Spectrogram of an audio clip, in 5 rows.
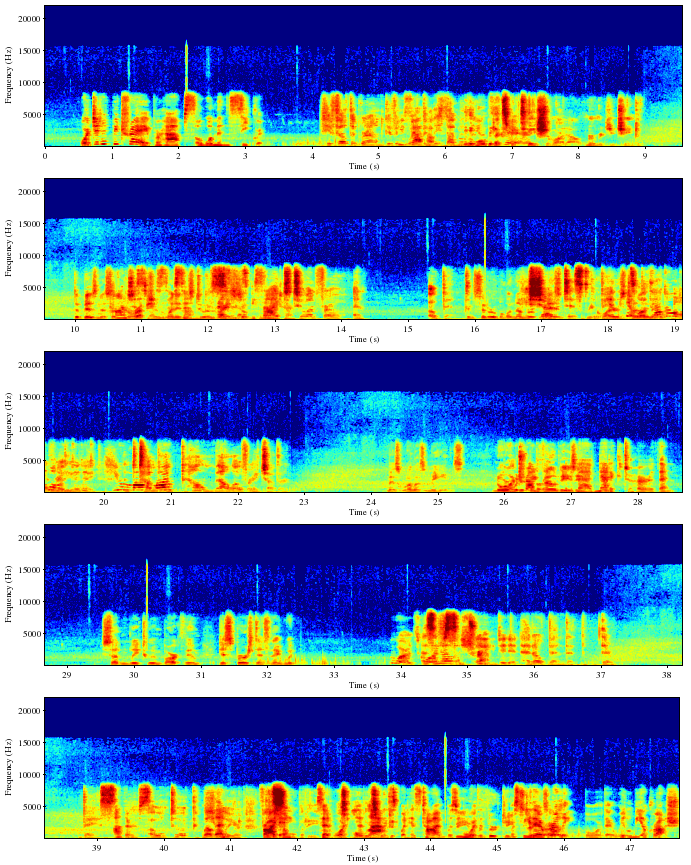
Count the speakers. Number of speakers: five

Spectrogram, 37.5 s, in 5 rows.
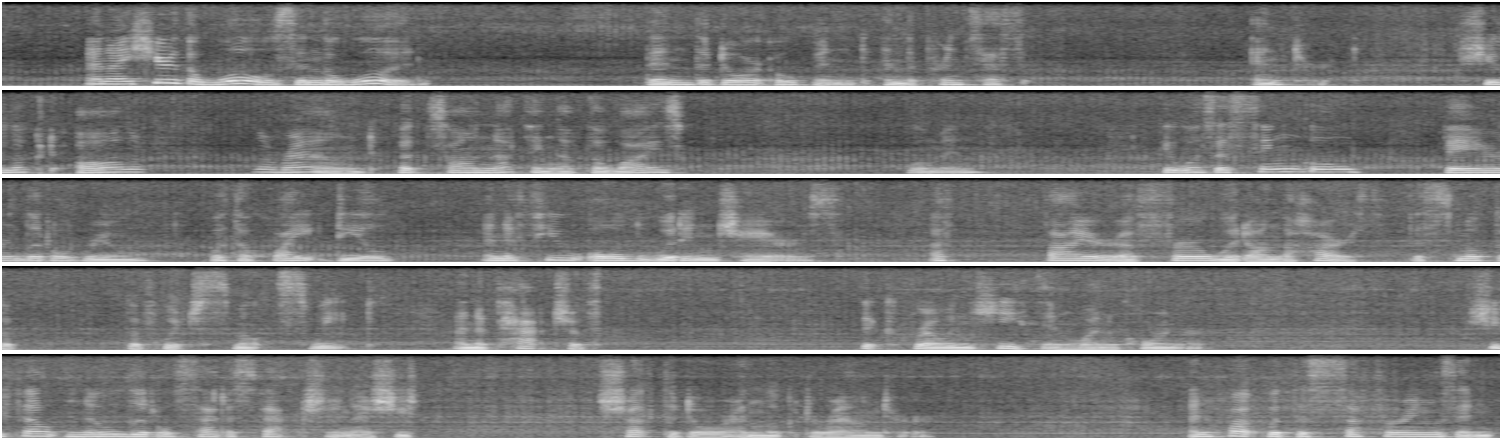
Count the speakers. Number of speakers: one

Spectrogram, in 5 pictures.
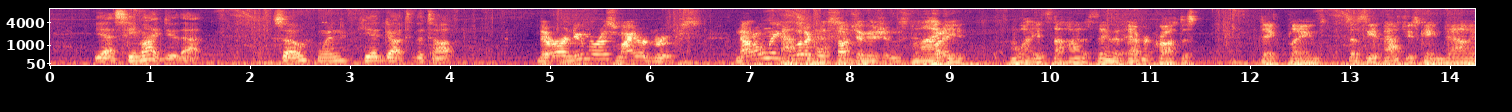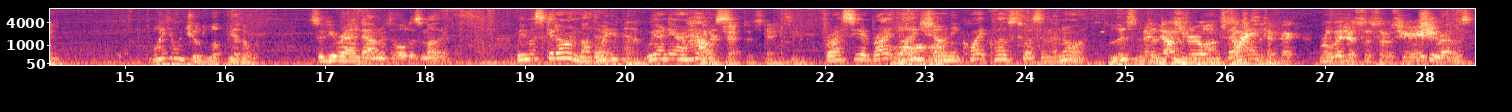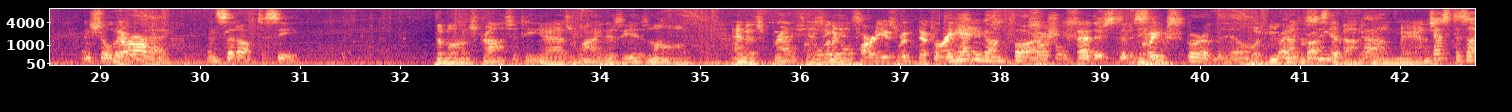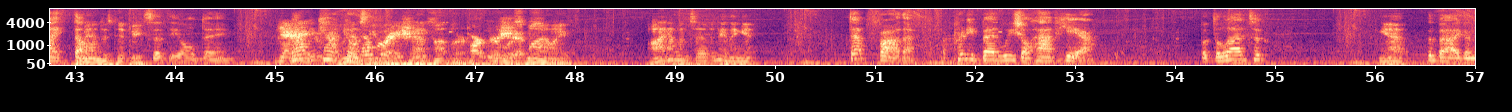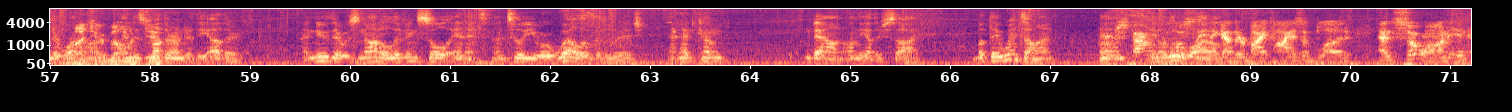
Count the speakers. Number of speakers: three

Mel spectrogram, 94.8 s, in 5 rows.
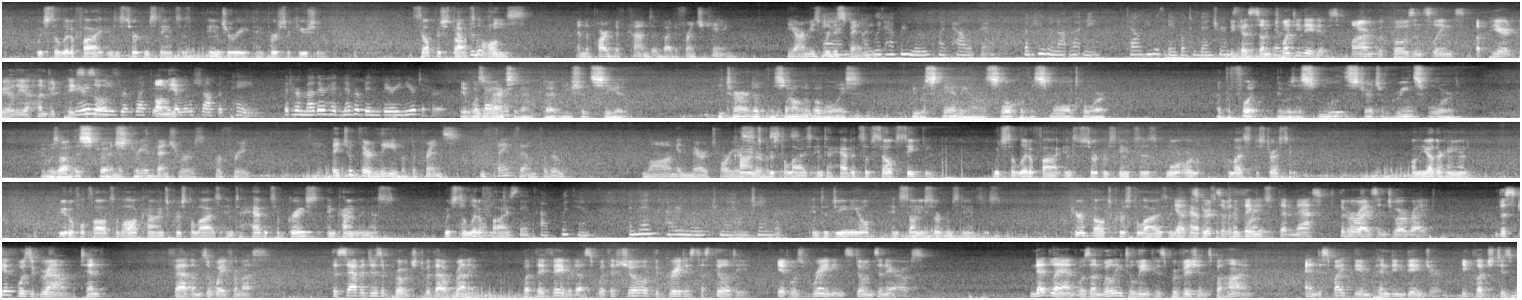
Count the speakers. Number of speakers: six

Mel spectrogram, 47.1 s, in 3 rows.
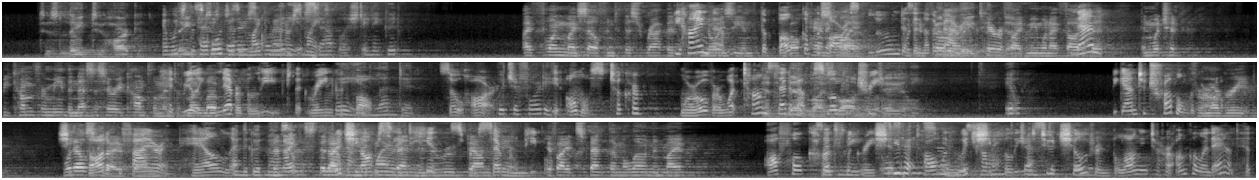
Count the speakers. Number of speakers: five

